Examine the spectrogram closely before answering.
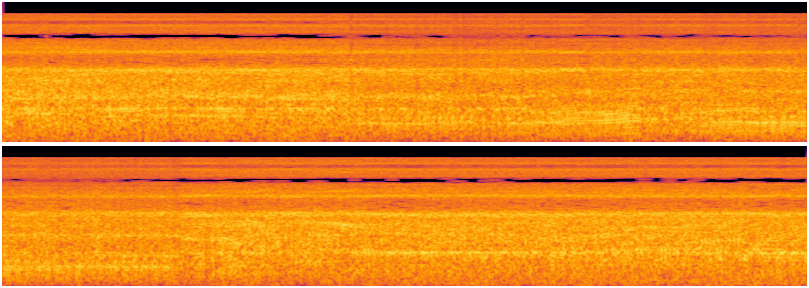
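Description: Dirt bike engine running hard over rough trail, its pitch wavering up and down about halfway through as the throttle changes, with rushing noise from the ride on the microphone.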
